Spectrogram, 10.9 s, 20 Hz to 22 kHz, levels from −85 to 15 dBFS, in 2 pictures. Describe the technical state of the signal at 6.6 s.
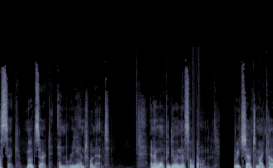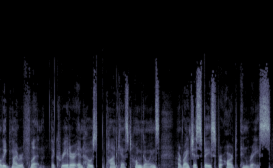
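At 6.6 s the speech signal is intact, with no dropout, distortion or other fault audible.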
